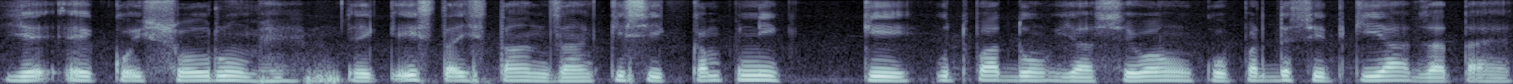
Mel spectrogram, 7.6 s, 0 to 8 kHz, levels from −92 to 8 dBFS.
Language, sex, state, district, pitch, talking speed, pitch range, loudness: Hindi, male, Rajasthan, Bikaner, 140 Hz, 160 wpm, 130-150 Hz, -15 LUFS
